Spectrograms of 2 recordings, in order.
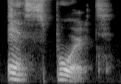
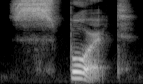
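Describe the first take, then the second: First: An extra vowel sound comes before the s. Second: The word starts directly with the s sound. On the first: The speaker calls it wrong. "it's not a sport" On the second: The speaker calls it right. "It's sport"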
